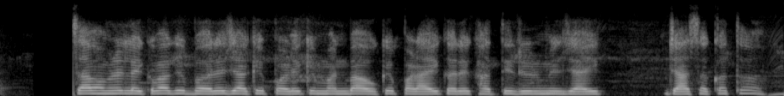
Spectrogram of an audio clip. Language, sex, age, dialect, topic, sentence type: Bhojpuri, female, 18-24, Western, banking, question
